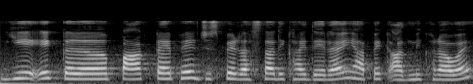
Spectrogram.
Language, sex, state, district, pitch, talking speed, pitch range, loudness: Hindi, female, Bihar, Sitamarhi, 250 Hz, 240 wpm, 235-265 Hz, -18 LUFS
